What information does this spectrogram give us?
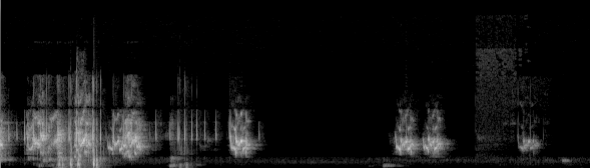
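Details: Budgerigar sounds to get pet birds singing; a loud, harsh burst of squawky chatter opens, then softer chirps follow and fade out.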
